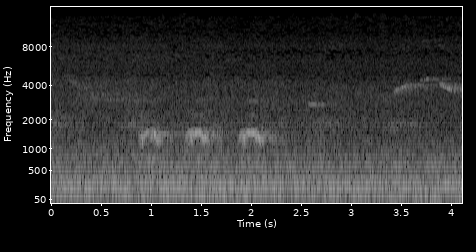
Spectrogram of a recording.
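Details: Myna recorded April 24, 2023, giving three short, arched mid-pitched notes about half a second apart, then a thin high whistle, over a steady low rumble of traffic.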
